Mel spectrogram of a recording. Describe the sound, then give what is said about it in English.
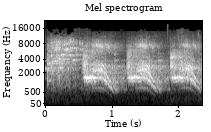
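Car window glass smashing loudly as thieves break through the window, in three quick crashing bursts, each with a bright shattering burst that trails off into falling debris, no voices. “Thieves have broken through the window.”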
